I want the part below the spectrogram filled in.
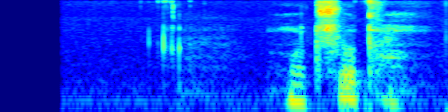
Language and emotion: Russian, neutral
